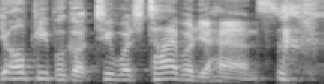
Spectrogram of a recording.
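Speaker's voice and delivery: sudden, high, furious angry scream. Recounting the candy cane lane scene, the speaker imitates Winston screaming. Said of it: "Winston just screams like".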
